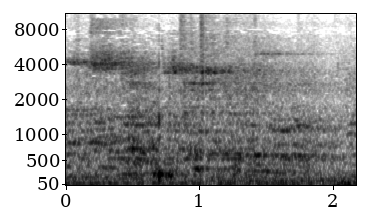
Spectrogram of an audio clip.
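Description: Basketball bouncing on a hard court during a dribble drive, with one clear bounce a little under a second in.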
